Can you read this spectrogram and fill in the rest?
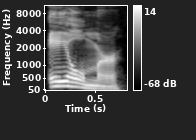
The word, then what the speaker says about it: Aylmer: But Weaver had a caller yesterday emphatically say it's pronounced Aylmer, like ale, the beer.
